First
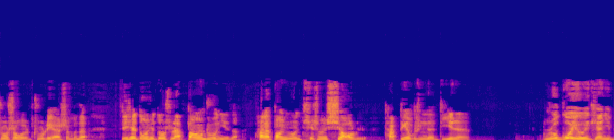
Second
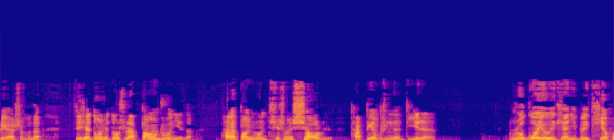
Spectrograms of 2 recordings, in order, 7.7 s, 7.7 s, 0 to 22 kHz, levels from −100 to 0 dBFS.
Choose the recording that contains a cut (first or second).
first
